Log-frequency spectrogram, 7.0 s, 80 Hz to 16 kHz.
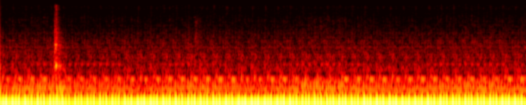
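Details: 1969 Ford Capri after fitting another carburettor with smaller choke: smooth even idle with steady low beat, no stumble or misfire; normal, runs much better.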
